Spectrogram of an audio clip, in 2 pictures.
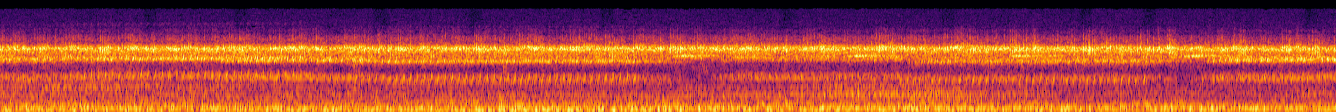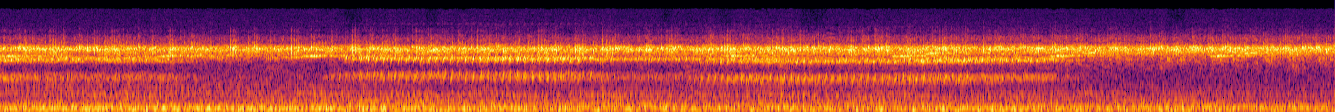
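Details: Tree frogs calling at night in a swamp in the backwoods of North Carolina: a dense, steady high chorus with overlapping lower trilled calls, each lasting one to two seconds, repeating every few seconds.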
